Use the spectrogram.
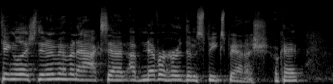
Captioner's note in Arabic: none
